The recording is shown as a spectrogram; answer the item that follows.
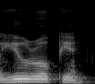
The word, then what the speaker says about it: European: because he out here this word European it's a consonant sound that's why we have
